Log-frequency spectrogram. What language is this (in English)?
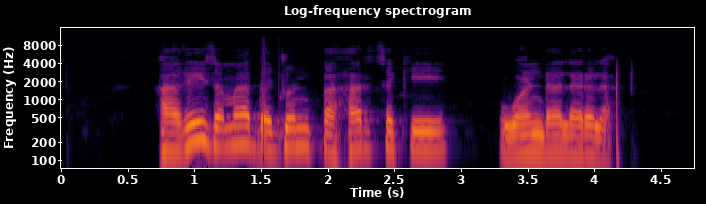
Pashto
